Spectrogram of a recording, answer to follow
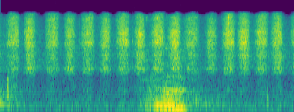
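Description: Flat metal file rasping back and forth in quick, even strokes, about ten a second, deburring a sawn edge of a clip, with both sides of the edge filed at once.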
